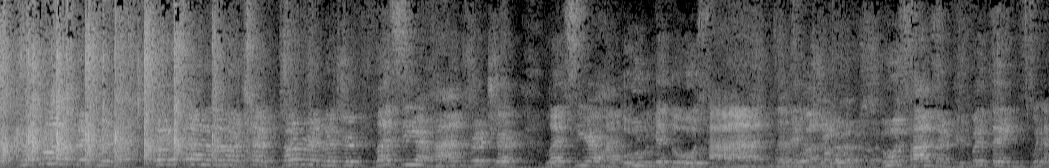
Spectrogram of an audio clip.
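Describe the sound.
A show audience claps for an audience member invited up on stage, loudest and densest at the start, then the applause thins into scattered claps while someone talks over it.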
